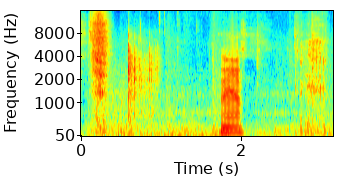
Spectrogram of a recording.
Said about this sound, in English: Roll the dice.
